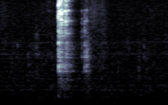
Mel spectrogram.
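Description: Chopsticks against a plate: a short clatter just under a second in, with a smaller one right after.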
